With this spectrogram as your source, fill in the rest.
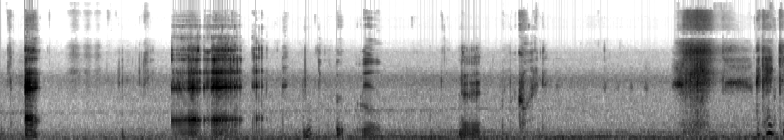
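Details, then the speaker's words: Repeated deliberate loud burps separated by quieter gaps, with faint room noise; belching. "seems you liked my recent burping calvalry the fuck was that at the end sound like a little hiccup attached to the burp what was that"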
